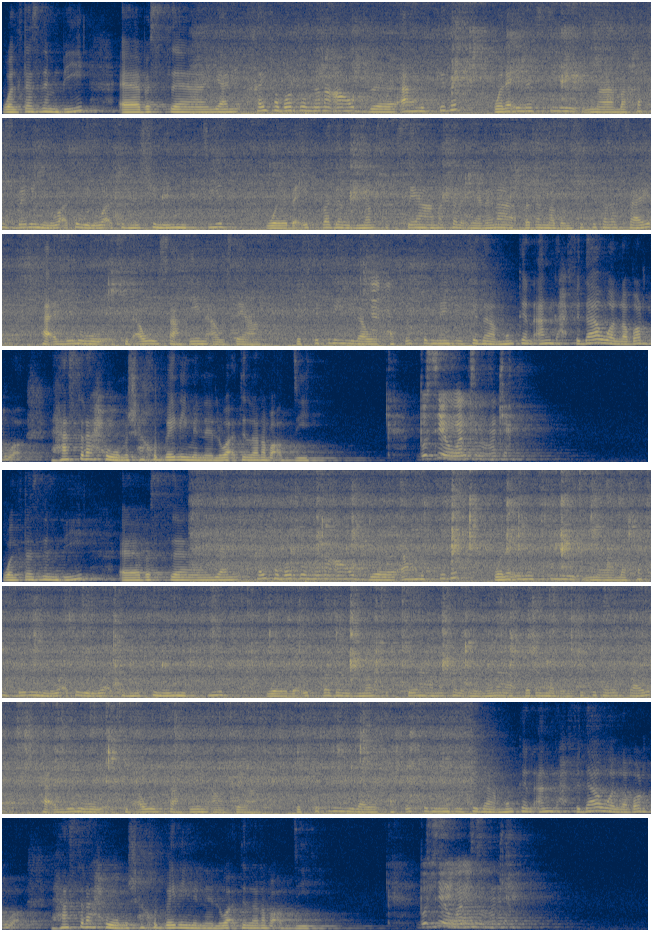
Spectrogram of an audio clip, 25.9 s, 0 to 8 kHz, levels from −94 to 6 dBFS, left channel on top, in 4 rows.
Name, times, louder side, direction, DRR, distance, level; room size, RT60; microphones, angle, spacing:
voice 1, 0.0-22.5, left 1 dB, 50° left, 6 dB, 1.3 m, -26 dB
sound 1, 1.9-17.7, right 3 dB, 80° right, 6.3 m, -30 dB
voice 2, 23.3-24.6, left 3 dB, 80° left, 7 dB, 5.1 m, -31 dB
28.5 x 18.0 x 9.9 m, 1.3 s
head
